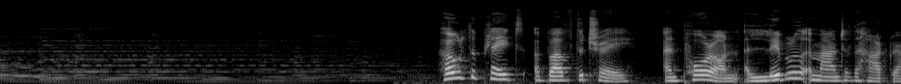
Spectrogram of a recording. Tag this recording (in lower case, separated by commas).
speech, music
